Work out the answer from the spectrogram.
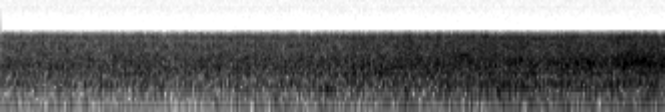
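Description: Heavy thunderstorm rain pouring down in a steady hiss that slowly swells louder toward the end.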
